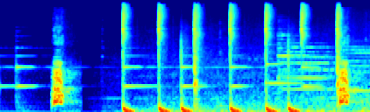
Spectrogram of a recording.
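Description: A small dog in a café barks sharply in a quick, steady series of about seven or eight loud yaps, over a faint constant indoor hum with no talking.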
